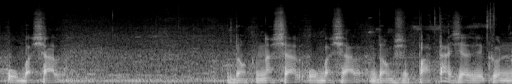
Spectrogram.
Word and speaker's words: Bachal: Bachal, c'est un mot mankagne qui veut dire, en prononciation mankagne, on dit Bachal, donc qui veut dire les penseurs.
